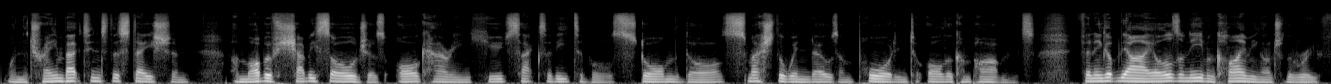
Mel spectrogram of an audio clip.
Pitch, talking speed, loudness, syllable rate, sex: 125 Hz, 180 wpm, -18 LUFS, 4.9 syllables/s, male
